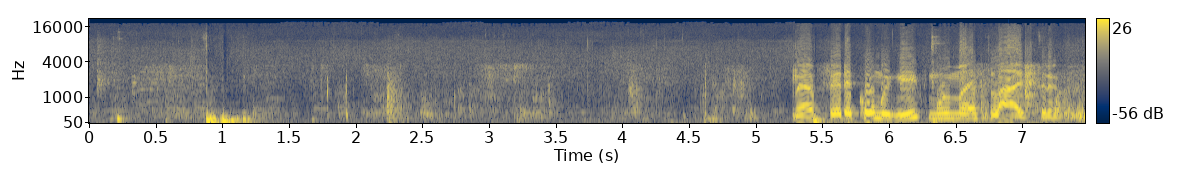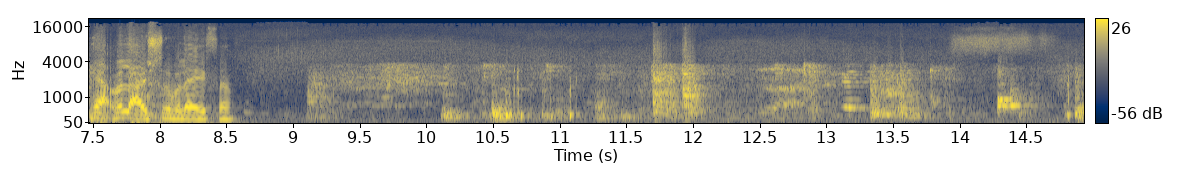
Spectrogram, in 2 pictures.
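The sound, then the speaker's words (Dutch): Metallic clanking, as if workers were juggling radiators, and scattered heavy banging from workers, sharp irregular knocks over steady background noise, with people talking and a stretch of loud overlapping voices in the middle. “Ja, er wordt voortdurend klinkende geluiden alsof ze met radiatoren aan het goochelen zijn. Ja. En vreselijk gebonk en zo.”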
